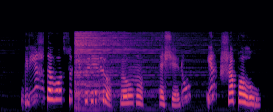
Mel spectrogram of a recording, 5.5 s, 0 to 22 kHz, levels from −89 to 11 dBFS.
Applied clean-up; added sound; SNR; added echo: none; Hi-hat; 14 dB; none.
